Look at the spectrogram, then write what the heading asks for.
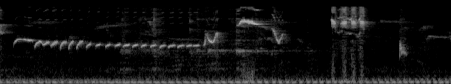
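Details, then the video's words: Male forktail singing a long, even series of rapid descending chips, then sharp high whistles and a short burst of bright notes over a low hum. "TLEDEKAN GUNUNG JANTAN YANG BAGUS KICAUANNYA"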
